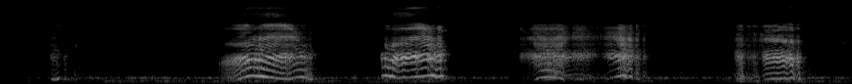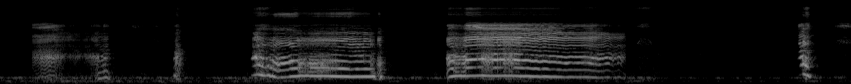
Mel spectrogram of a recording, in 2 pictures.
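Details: 37-day-old infant making strange noises while sleeping: repeated grunting, squeaky and whimpering vocal sounds in a quiet room, typical noisy newborn sleep sounds.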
